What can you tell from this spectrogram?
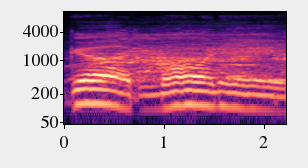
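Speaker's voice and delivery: very low, drawn-out sung greeting; deep voice. Shown as a demonstration. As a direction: sing it slow and deep down low. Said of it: "we going with a deep voice".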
